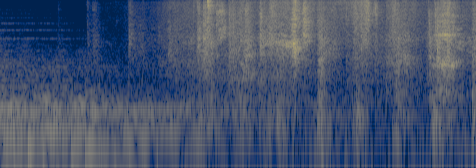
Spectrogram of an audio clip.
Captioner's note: Chris whispering; footsteps tapping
